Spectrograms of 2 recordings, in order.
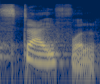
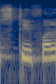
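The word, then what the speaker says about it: stifle: Next है स्टाइफल। अब इसको स्टीफल ना पढ़े, मैंने यहाँ पर प्रोनाउंसिएशन दे रखा है, स्टाइफल पढ़ेंगे, STI स्टाई FLE फल, स्टाई और फल।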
